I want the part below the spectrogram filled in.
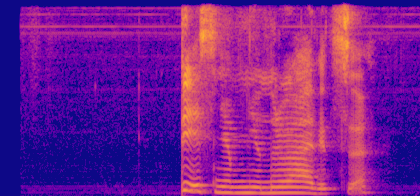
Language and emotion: Russian, angry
